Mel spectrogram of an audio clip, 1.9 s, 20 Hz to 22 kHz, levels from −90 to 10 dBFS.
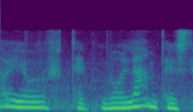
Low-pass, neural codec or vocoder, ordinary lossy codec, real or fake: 7.2 kHz; none; Opus, 64 kbps; real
